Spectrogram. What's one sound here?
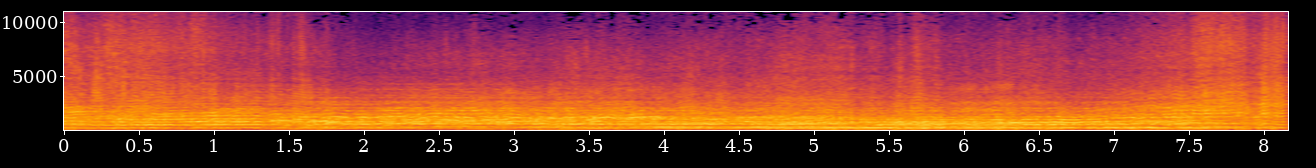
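Racing car engines roar and rev.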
